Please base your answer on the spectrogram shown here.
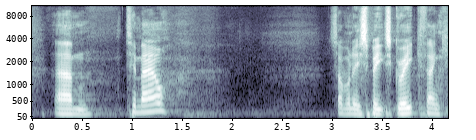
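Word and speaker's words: τιμή: now there's a Greek word that actually is time or Timo but it's pronounced Tim e um timau someone who speaks Greek thank you for that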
